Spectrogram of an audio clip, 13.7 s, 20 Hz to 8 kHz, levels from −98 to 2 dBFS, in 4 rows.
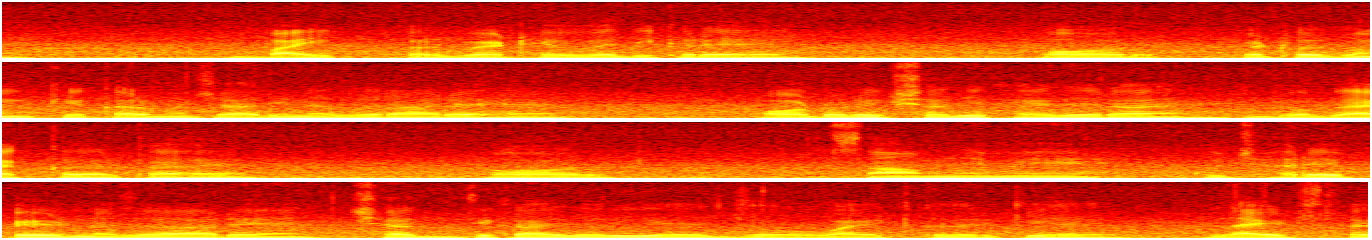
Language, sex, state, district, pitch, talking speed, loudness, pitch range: Hindi, male, Chhattisgarh, Kabirdham, 110 Hz, 225 wpm, -17 LUFS, 100-115 Hz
